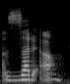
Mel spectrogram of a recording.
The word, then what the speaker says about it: Zarqa: She lives somewhere around in Zarqa, that's how they say it in Jordan.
